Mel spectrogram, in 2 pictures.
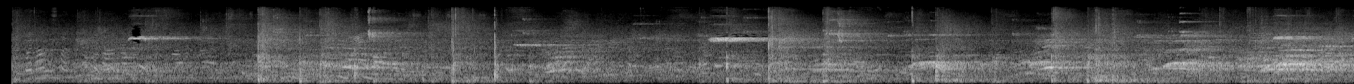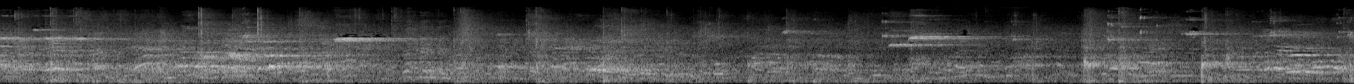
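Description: A volleyball thumps off hands and arms now and then.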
